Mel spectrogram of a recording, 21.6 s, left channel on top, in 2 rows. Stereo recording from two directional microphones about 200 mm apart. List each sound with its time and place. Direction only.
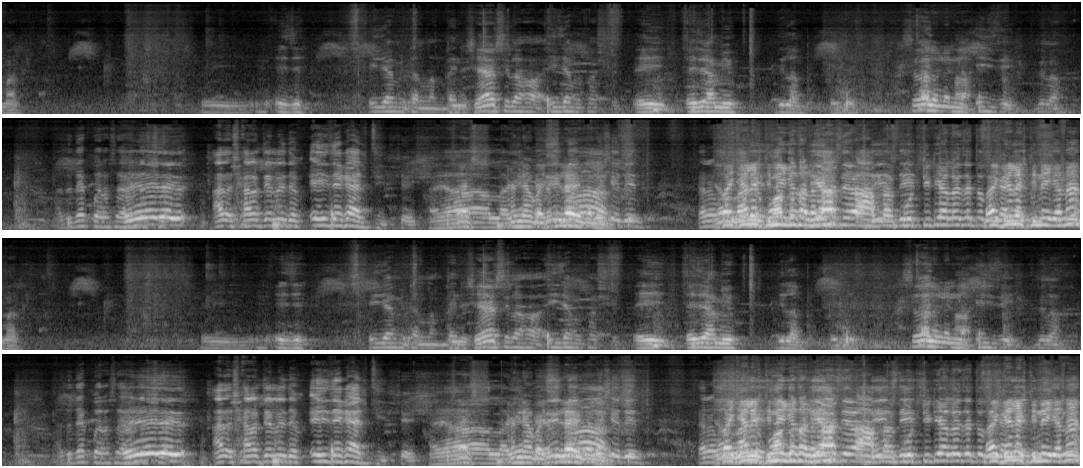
4.4 s a man's voice: 20° left (ahead or behind)
9.1 s a man's voice: 15° left (ahead or behind)
11.9 s a man's voice: 10° left (ahead or behind)
12.9 s a man's voice: 30° left (ahead or behind); by 21.5 s 15° left (ahead or behind)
